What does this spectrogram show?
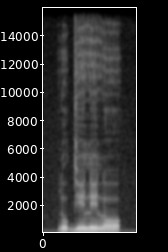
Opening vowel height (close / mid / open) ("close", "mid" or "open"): mid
